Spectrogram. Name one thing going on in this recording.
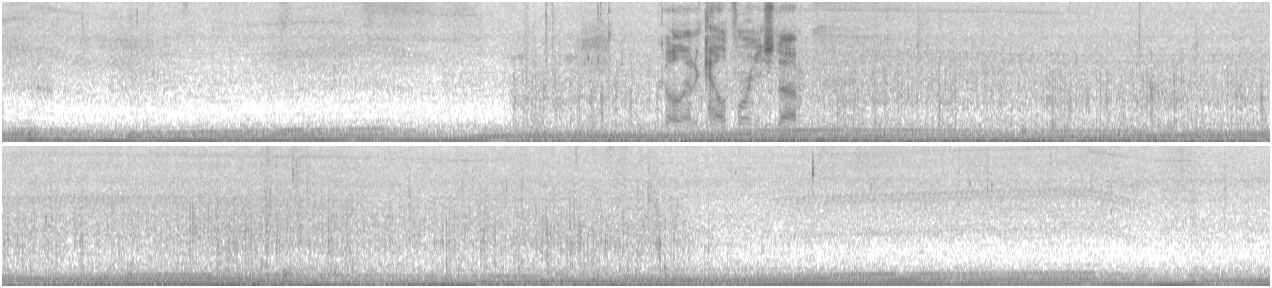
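A truck's diesel engine drones steadily, rising and falling in pitch as it drives.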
